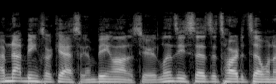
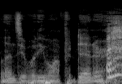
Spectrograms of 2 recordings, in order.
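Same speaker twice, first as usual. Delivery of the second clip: creepy, very low, hushed, raspy hillbilly voice; 8 semitones lower, 9 dB quieter than usual. Talking to Lindsay while playing up a sick raspy voice, creepy hillbilly voice. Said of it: "You're sounding like a creepy hillbilly".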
